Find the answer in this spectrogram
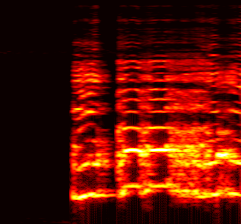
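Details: Aseel rooster (chicken) gives a short, harsh crow: a brief opening note, then a sustained, strained, harmonic-rich cry that holds steady before cutting off.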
